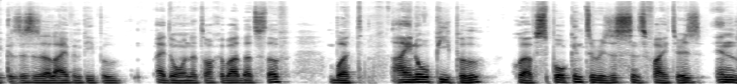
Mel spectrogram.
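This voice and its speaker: A man from South Lebanon calling into a live stream, speaking in an earnest, measured way. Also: on the low side, a little mellow.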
